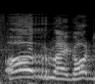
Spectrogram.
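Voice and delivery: normal talking voice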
